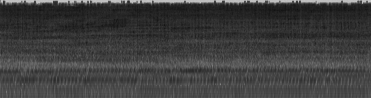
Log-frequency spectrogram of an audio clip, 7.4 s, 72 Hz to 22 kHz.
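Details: Suzuki GS750 after a top-end engine overhaul: a steady, even idle with a smooth low throb and no ticks, knocks or stumbles. The engine sounds healthy and settled.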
